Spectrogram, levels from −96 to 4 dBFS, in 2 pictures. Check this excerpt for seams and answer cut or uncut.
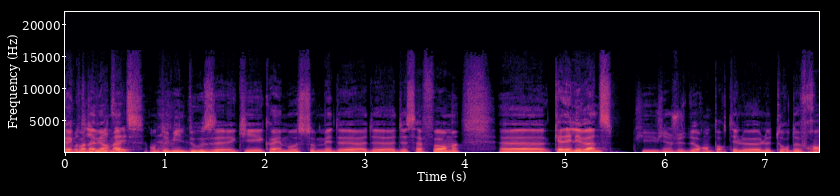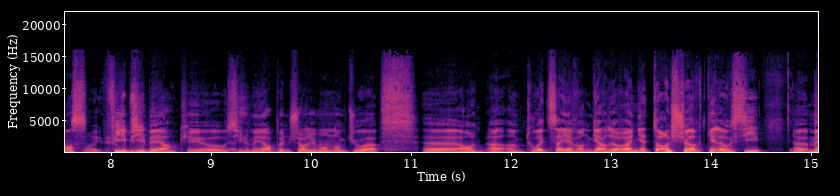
uncut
